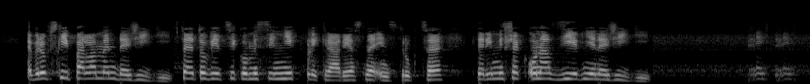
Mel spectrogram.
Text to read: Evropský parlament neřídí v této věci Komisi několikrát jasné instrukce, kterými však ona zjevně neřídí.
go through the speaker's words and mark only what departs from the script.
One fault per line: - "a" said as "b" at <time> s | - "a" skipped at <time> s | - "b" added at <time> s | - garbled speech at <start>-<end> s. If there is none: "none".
none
